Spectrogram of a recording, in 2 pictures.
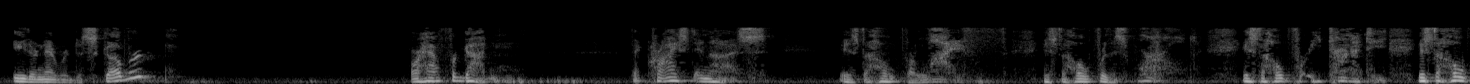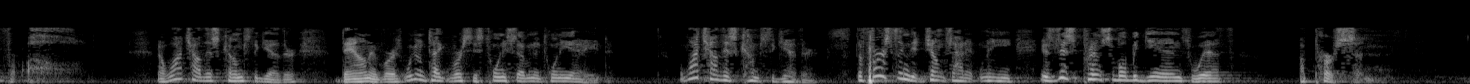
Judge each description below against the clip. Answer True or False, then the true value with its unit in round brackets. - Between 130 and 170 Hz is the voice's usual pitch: True (140 Hz)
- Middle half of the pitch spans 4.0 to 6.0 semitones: True (5.4 semitones)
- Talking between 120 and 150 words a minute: True (140 wpm)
